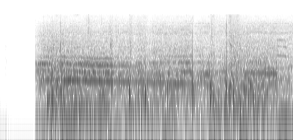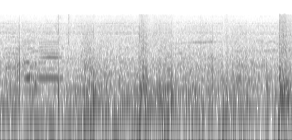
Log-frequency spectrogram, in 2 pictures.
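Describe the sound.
Firecrackers pop during a New Year's Eve celebration in a crowded town square in Banja Luka. A few sharp bangs cut through a dense, continuous wash of crowd noise and music.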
